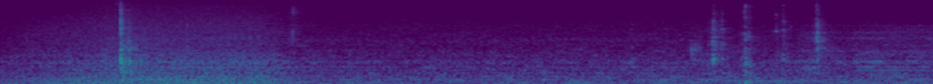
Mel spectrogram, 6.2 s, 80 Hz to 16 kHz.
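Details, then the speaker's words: 30-year-old Marantz CC-52 5-disc CD changer won't read discs: quiet motor whir and clicks as the turntable keeps rotating and hunting for the disc, cycle repeating; stretched laser-lift drive belt, fixed by replacing the belt. "And then the turntable continues to turn. You can hear it trying to find the disc. It can't find it. And this cycle just repeats."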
